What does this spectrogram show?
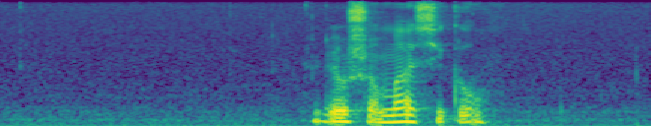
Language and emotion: Russian, sad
